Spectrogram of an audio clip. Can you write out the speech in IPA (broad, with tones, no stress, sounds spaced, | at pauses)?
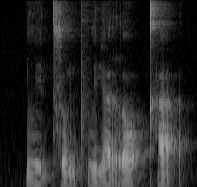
l i˦˥ t̚ s o˨˩ n pʰ l i˦˥ a̯ r ɔ˥˩ ʔ kʰ a˨˩ ʔ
